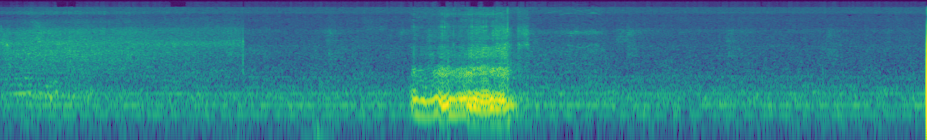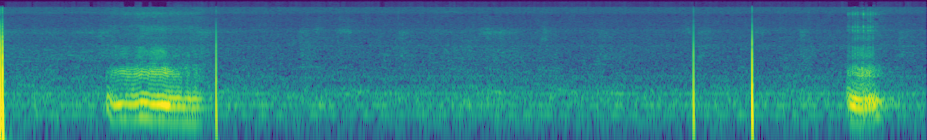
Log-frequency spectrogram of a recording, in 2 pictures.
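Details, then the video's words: Pekingese snoring while asleep indoors: three low, rasping snore bursts about six seconds apart, each lasting roughly a second, with a few sharp clicks in between against a quiet room. "Pekinese schnarcht im schlaf"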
